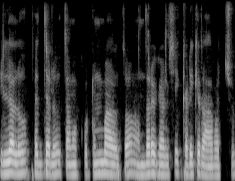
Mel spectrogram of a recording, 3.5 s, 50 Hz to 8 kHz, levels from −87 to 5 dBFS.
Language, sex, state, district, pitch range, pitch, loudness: Telugu, male, Telangana, Nalgonda, 120-135 Hz, 130 Hz, -19 LUFS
